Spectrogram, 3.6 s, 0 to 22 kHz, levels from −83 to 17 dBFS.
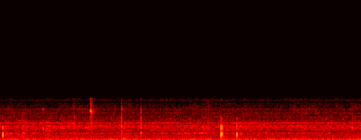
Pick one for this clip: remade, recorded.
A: remade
